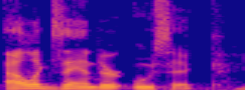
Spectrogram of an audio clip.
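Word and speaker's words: Oleksandr Usyk: or how to pronounce his name uh it's Alexander usk is how you pronounce his name yes and he is that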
